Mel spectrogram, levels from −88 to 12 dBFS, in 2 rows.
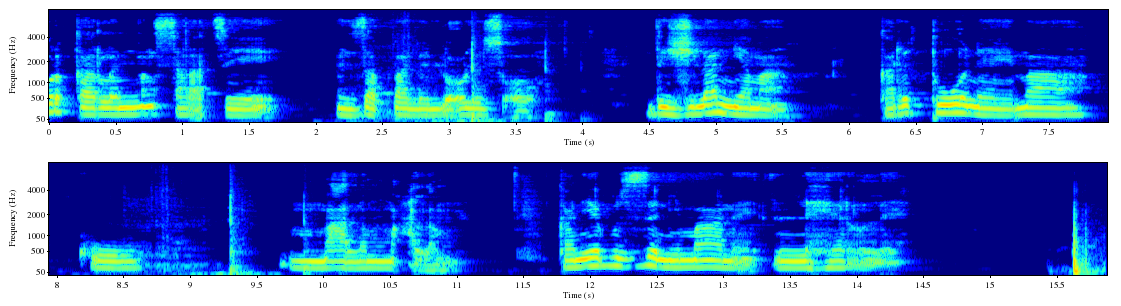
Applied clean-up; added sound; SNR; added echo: classical method WPE with log-MMSE.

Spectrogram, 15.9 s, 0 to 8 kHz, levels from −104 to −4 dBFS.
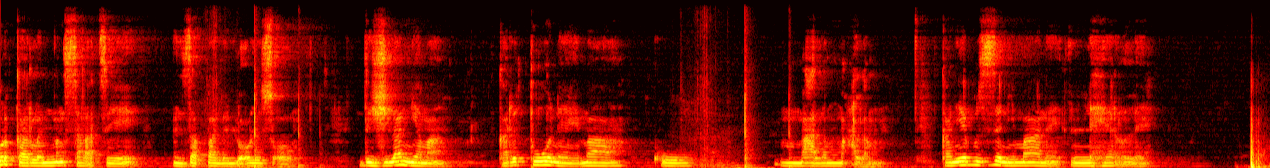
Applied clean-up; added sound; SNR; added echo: none; Drawer open or close; 18 dB; reverberation time 0.6 s.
